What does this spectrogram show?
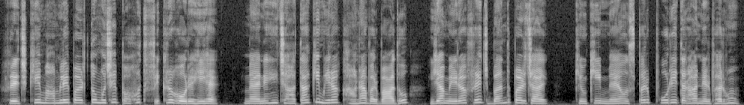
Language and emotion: Hindi, fearful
